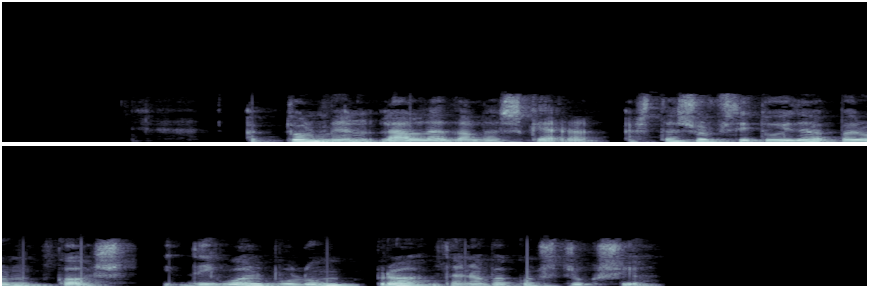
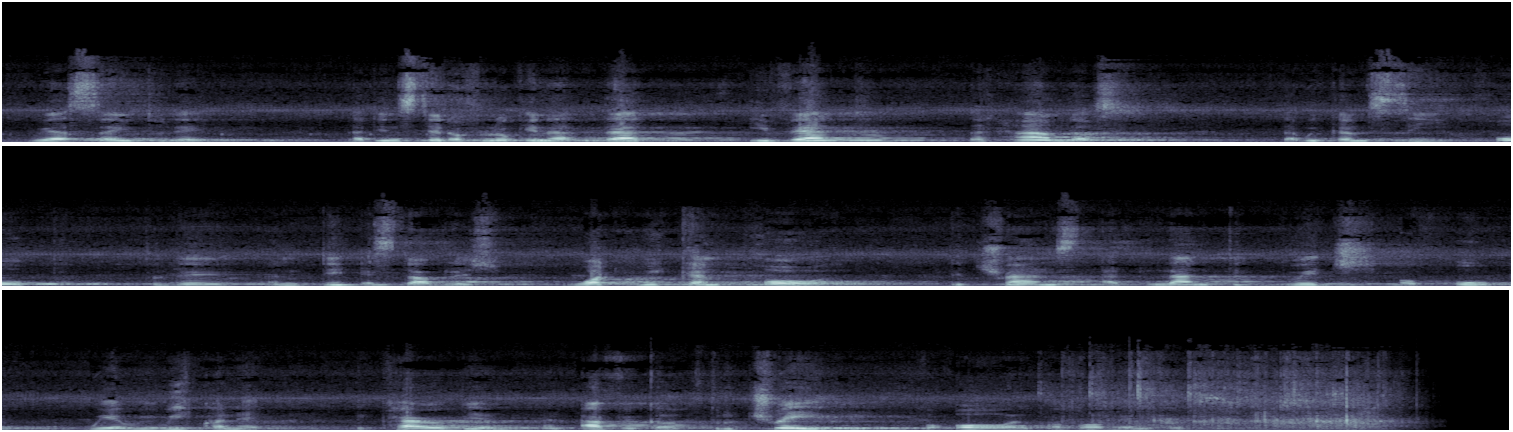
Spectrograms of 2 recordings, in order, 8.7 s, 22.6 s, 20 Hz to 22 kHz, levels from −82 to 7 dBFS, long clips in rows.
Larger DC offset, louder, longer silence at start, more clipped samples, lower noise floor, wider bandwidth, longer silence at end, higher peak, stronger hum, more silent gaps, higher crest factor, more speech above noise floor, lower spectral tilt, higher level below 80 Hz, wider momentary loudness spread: neither; about the same, -19 LUFS vs -21 LUFS; first, 1.2 s vs 0 s; neither; first, -55 dBFS vs -44 dBFS; second, 8 kHz vs 14 kHz; first, 1.05 s vs 0.55 s; about the same, -4 dBFS vs -2 dBFS; neither; first, 3.04-3.11 s, 5.02-5.13 s vs none; about the same, 16 dB vs 20 dB; first, 37 dB vs 23 dB; about the same, -5 dB/octave vs -4 dB/octave; second, -56 dBFS vs -50 dBFS; second, 10 LU vs 18 LU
